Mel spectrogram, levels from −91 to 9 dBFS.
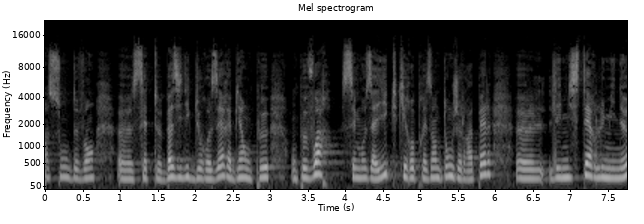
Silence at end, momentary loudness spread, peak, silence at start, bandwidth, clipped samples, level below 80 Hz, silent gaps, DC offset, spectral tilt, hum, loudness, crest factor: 0 s; 8 LU; -12 dBFS; 0 s; 14 kHz; under 0.1%; -68 dBFS; none; under 0.1%; -5 dB/octave; none; -33 LUFS; 20 dB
